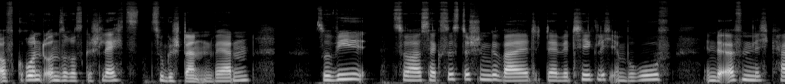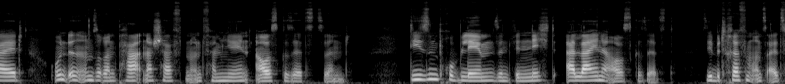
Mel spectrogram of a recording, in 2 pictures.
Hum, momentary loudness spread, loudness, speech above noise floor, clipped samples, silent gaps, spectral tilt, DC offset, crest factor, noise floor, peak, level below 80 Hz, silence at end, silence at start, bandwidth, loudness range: none; 12 LU; -20 LUFS; 37 dB; under 0.1%; none; -5 dB/octave; under 0.1%; 20 dB; -58 dBFS; 0 dBFS; -54 dBFS; 0 s; 0 s; over 20 kHz; 3 LU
